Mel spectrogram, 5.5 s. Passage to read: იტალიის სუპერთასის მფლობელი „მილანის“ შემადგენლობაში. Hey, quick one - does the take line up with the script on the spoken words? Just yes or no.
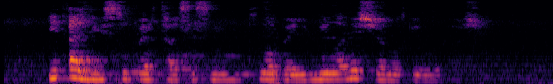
yes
